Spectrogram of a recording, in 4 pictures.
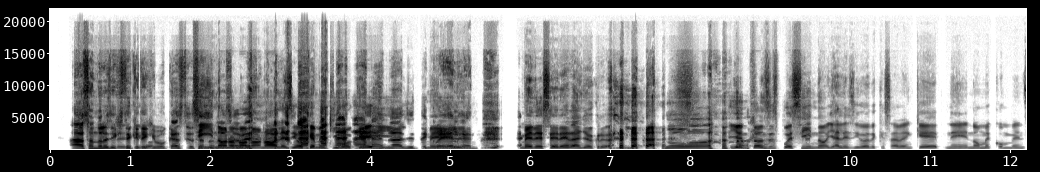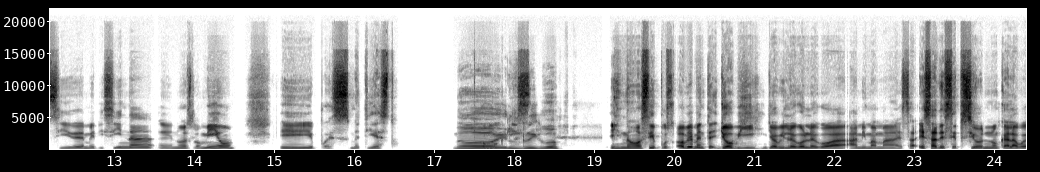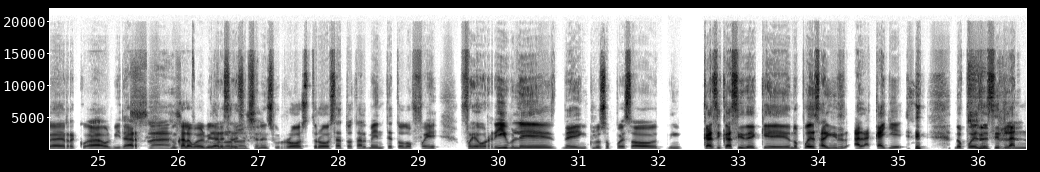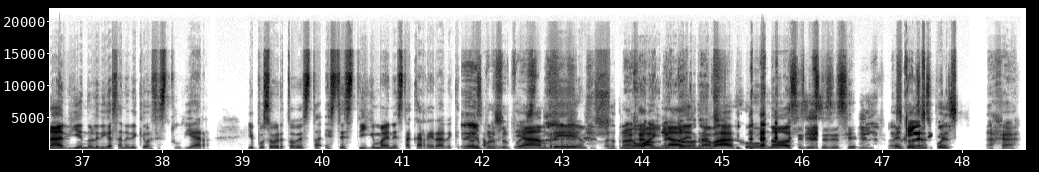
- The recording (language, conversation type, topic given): Spanish, podcast, ¿Un error terminó convirtiéndose en una bendición para ti?
- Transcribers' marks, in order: laughing while speaking: "saben"; laugh; other background noise; laugh; laugh; tapping; chuckle; other noise; chuckle; laugh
